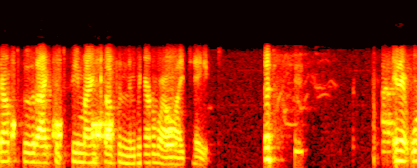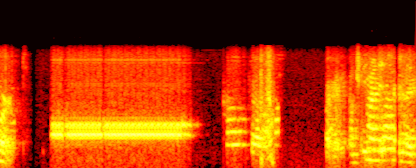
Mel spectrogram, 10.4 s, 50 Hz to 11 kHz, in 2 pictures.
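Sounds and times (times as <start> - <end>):
phone ringing with a steady electronic tone: 0.0 - 1.4, 5.9 - 7.8
speech: 0.0 - 3.9, 4.8 - 6.1, 8.4 - 10.4.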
